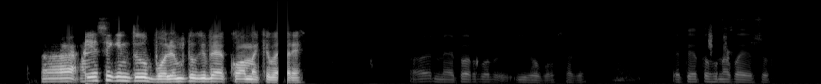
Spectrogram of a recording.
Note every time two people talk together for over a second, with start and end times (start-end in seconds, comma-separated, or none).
none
